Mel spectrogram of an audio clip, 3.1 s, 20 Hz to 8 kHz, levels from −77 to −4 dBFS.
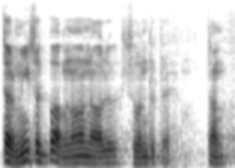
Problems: none marked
